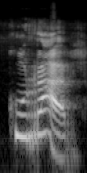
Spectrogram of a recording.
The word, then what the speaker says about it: currar: In Spain, they say currar. Remember to double that R.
